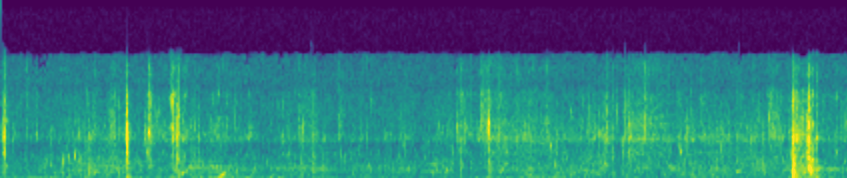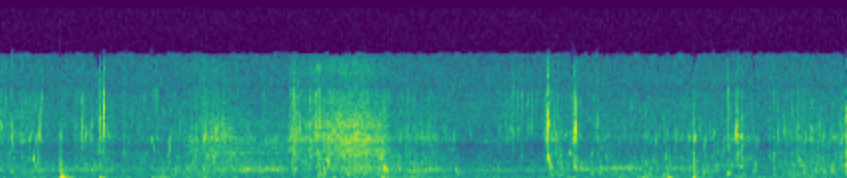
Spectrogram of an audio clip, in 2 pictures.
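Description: Kayak paddle strokes and dripping, splashing water on a calm river stretch, recorded close up from the boat, with many small splashes and clicks. Wind buffets the microphone in the first two seconds, and two sharp knocks come about halfway through.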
